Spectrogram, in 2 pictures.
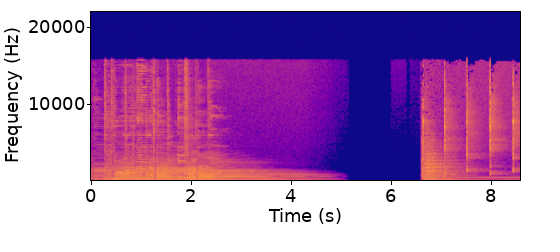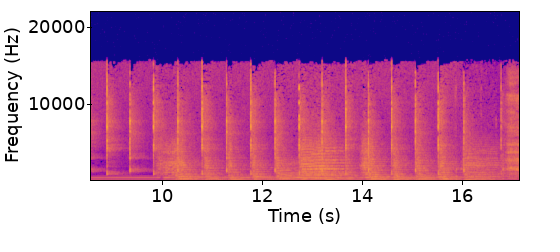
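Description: A sustained chord fades to a brief silence, then a lively orchestral tune starts with crisp, evenly spaced ticking clicks like a clock keeping time over the melody.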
